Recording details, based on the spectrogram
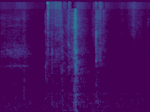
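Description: Sacred vision oracle cards being shuffled, a soft papery riffle that swells to one brief sharper snap near the middle of a short quiet moment.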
